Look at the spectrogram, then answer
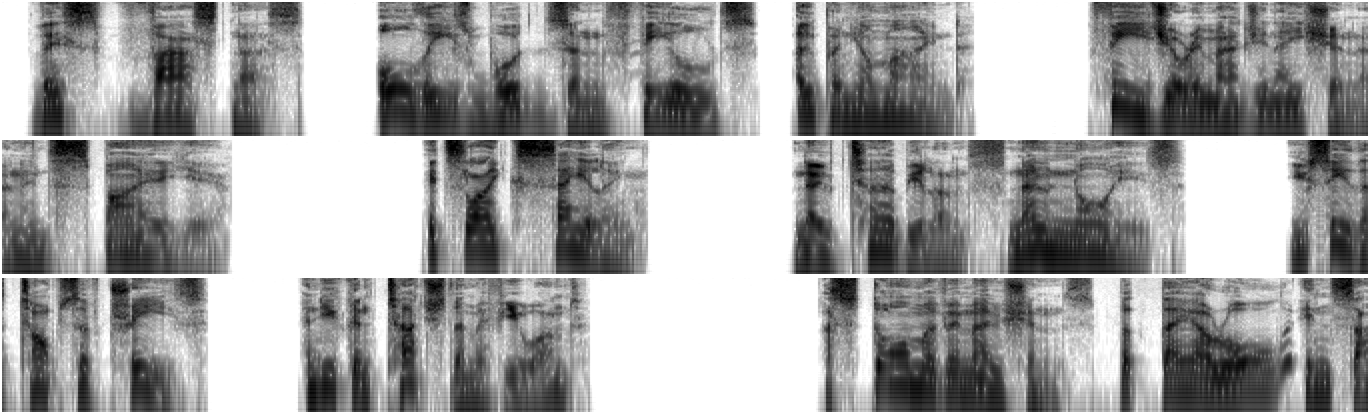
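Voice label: English British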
